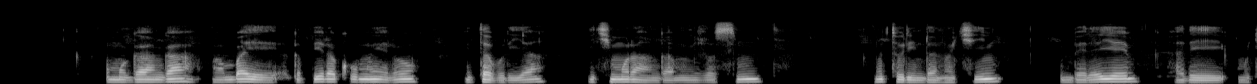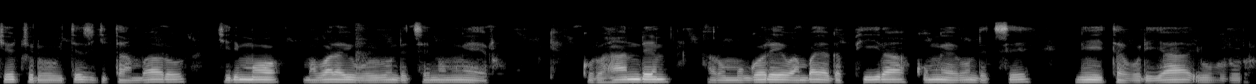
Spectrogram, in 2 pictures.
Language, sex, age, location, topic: Kinyarwanda, male, 25-35, Huye, health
